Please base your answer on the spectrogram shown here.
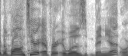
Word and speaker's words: beignet: for the volunteer effort, it was beignet, or how do you pronounce it? Beignets.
